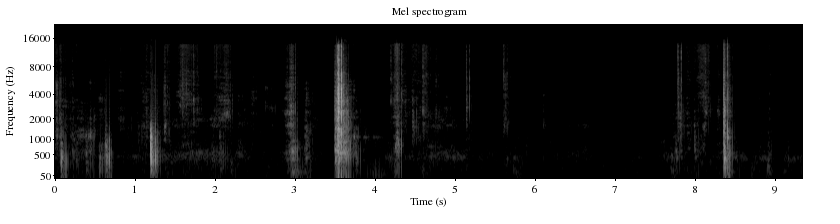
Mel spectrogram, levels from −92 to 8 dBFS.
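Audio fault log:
Throughout: noise suppressor applied to music or sounds. A suppressor built for speech treats steady tones, ambience and tails as noise and pulls them down, while attacks pass. The level swings by about 15 dB, so the sound pumps and thins between onsets.
Throughout: buffer tearing. Writer and reader of the ring buffer have drifted, so each period splices in roughly 15 percent of audio from about 40 ms earlier, with hard joins. The result is a rattling buzz at 46.9 Hz, which fits a 1024-sample buffer, heard only while sound plays.
0.70–1.09 s, 2.20–2.87 s, 3.20–3.48 s, 3.87–4.19 s, 4.81–7.71 s, 8.54–9.34 s: sound cut by the noise suppressor. Here the suppressor misjudged sustained or decaying material as noise, dropping it by up to about 8 to 10 dB and clipping decays short, longest from 4.81 to 7.71 s.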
